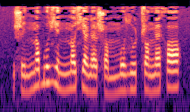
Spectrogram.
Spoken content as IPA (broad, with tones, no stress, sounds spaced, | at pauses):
ʂ i˨ nː ɒ˦ b o˦ ʑ e˨ nː ɒ˦ ɕ æ˧ ɳ æ˧ ʂ ɒ˧ mː o˦ z u˦ ʈ͡ʂ ɒ˧ ŋ æ˦ x ɒ˦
